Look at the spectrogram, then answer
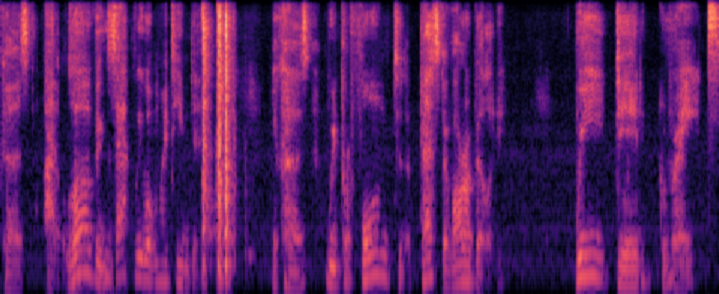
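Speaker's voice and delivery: sarcastic, fake enthusiastic cheer. Pretending to praise a team that played badly: mock-cheerful sarcasm. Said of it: "That was total sarcasm there".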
